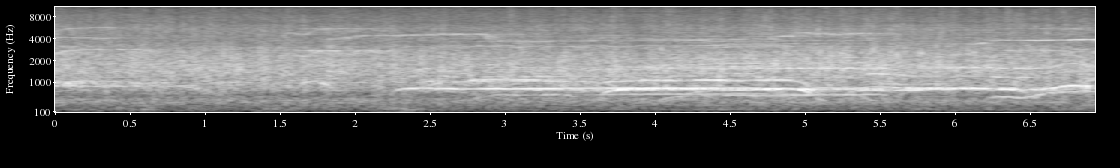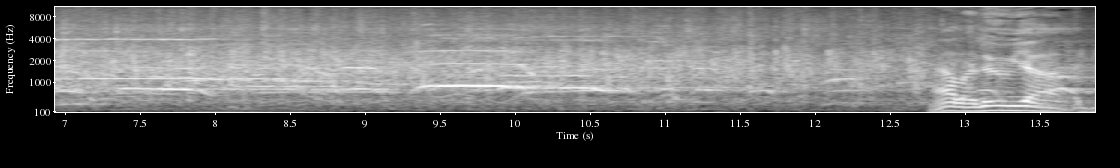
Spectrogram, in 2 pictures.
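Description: A crowd applauds.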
